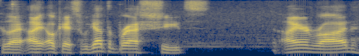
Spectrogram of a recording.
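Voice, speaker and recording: The man's medium-pitched speech has ordinary pitch variation. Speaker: Minecraft streamer. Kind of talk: casual gameplay live stream.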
